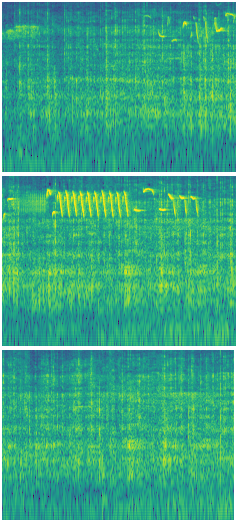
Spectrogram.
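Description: Small songbird chirping in short high calls, with a quick even trill of about ten notes near the middle, over a steady background hiss.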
